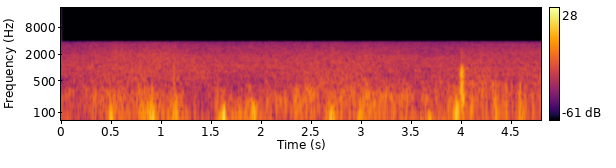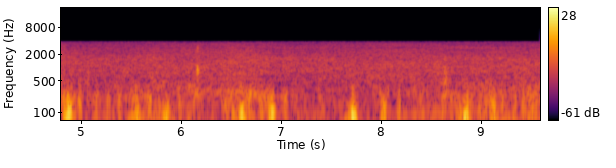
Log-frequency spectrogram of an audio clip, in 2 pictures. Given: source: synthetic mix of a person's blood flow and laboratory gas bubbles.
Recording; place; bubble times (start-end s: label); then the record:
Doppler ultrasound of blood flow; subclavian vein
6.15-6.19 s: bubbles
From the record:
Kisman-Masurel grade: 112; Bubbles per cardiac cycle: 1 to 2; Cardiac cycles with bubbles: 1 to 10%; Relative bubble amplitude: moderate (0.250 to 0.450); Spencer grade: 1 (occasional bubble signal discernible with the cardiac motion signal, with majority of cardiac periods free of bubbles); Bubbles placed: anywhere in the cardiac cycle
